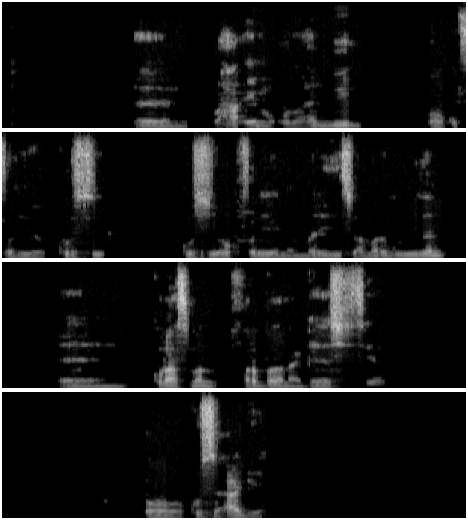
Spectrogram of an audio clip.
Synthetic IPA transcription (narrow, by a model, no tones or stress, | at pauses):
ʔɛːn | wɑ̰ħɑ̰ːʔiːmʊːqðɔɦɐlwiːl | ɔːkʰʊfɐɖɪjɔkʰʊrsɪ | kʰʊrsɪɔːkʰʊ̥fɐɖɪjɛnɐmɐɾɪðiːswaʕmɐɾɐɡʊɾuːðɐn | ɛnkʰʊɾaːsmɐnfɐɾɐbɐðɐnaːɡɐðaːʃi̥ːsɛ | ɔːkʰʊrsɪʕɑ̰ɡɛ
